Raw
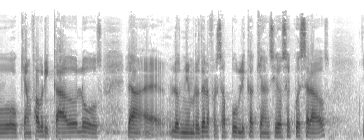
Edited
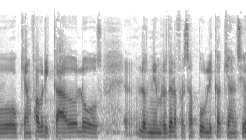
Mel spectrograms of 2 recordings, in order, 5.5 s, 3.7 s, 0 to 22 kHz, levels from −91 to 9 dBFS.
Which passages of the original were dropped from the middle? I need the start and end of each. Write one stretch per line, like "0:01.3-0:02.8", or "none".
0:01.9-0:02.3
